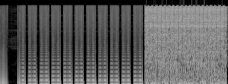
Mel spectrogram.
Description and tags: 00 glitch is hard intensiv
noise, rekombinacje, core, glitch, breakcore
